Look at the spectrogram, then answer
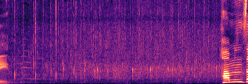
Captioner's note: audience cheers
